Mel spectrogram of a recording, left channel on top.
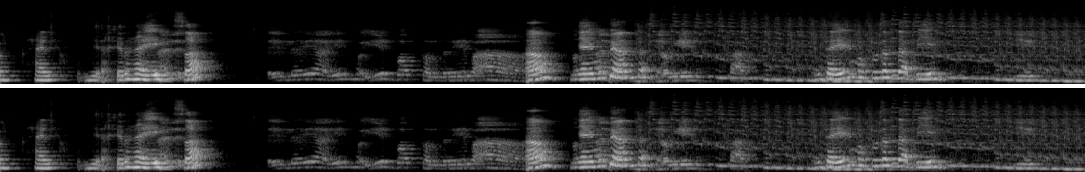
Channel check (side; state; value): both; identical; correlation 1.00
